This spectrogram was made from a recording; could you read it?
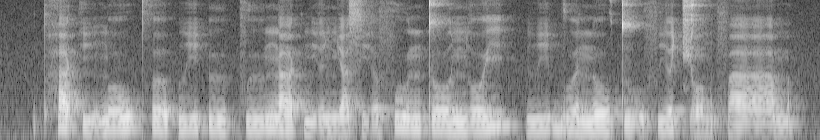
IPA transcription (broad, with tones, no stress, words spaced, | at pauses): pʰa˥˨ki˧˩ŋoː˧˥w pʰɤː˧p̚ʋi˧˥ ʔɯː˧p̚fɯː˧˥ ŋaː˧k̚ni˩ə̯ɲa˩˧si˩˧ə̯ fuː˧nt̪oː˧ɲo˧˥j | ʋi˧˥ bu˧ə̯noː˧˥w t̪uː˧˩fi˧˥ə̯t͡ɕɔː˩ŋfaː˧m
